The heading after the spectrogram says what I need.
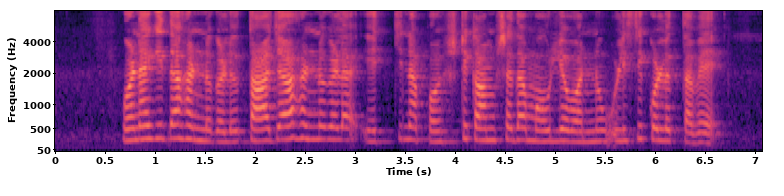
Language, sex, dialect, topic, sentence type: Kannada, female, Coastal/Dakshin, agriculture, statement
